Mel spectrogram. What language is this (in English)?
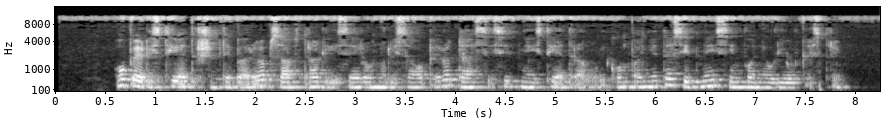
Georgian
